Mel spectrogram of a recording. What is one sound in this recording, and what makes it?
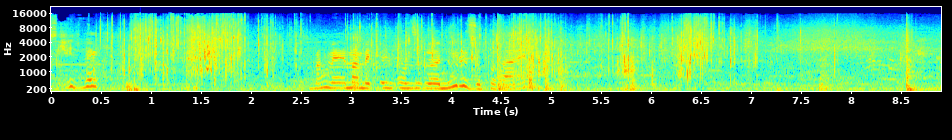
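A plastic package crinkles and rustles in a hand.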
